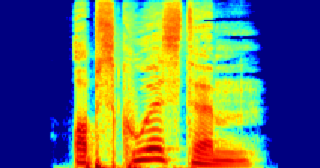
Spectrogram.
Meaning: strong dative masculine/neuter singular superlative degree of obskur
- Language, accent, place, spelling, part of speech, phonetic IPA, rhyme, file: German, Germany, Berlin, obskurstem, adjective, [ɔpsˈkuːɐ̯stəm], -uːɐ̯stəm, De-obskurstem.ogg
